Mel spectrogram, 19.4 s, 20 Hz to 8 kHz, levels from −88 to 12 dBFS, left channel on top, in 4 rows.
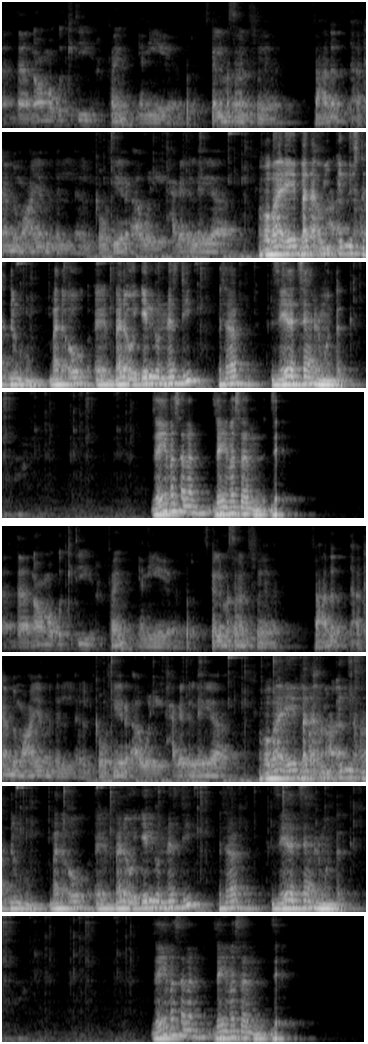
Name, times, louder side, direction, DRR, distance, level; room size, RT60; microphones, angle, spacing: voice 1, 0.0-2.4 2.8-3.7 4.2-7.9 8.4-9.8 16.6-16.8, right 2 dB, 45° right, 1.3 m, -35 dB
Mechanisms, 6.0-16.4, equal, 20° right, 2.7 m, -46 dB
voice 2, 8.3-14.3 16.6-18.2, left 4 dB, 80° left, 0.4 m, -19 dB
14.0 x 6.4 x 6.2 m
head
